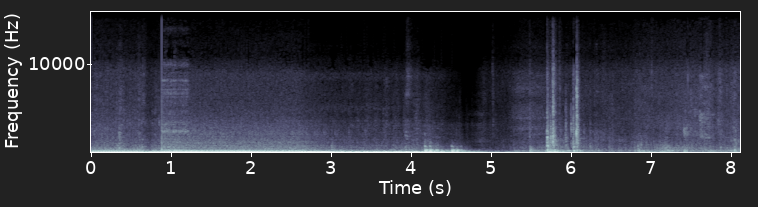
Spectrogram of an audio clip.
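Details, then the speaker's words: Rebuilt 1965 Mustang just timed, known vacuum issue: low rumble holds about four seconds then sags and dies as it tries to idle; owner wonders if it lacks fuel, not confirmed. "right there it tried to idle a little bit and just died so i don't know if we're not getting enough fuel something's going on"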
